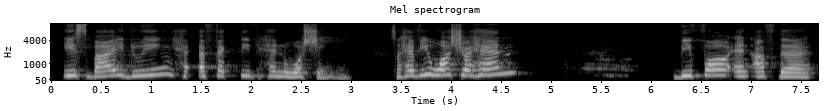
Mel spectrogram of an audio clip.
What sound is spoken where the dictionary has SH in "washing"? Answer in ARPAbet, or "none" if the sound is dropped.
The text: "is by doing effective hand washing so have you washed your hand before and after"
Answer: SH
